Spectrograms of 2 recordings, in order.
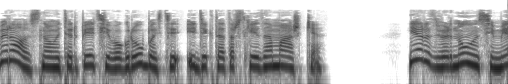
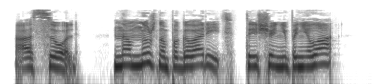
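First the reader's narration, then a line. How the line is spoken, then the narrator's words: Growled. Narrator (Russian): рыкнул Ивар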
